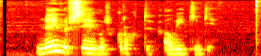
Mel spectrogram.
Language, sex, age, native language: Icelandic, female, 40-49, Icelandic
